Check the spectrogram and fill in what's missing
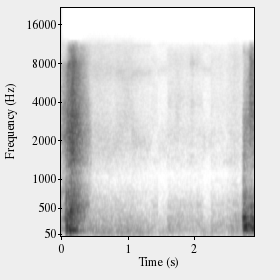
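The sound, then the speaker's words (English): A door is closed with a loud, sharp sweep of noise, followed by quiet room rumble and then a second abrupt burst as it shuts. “But can you close the door so it's not loud and echoing?”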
